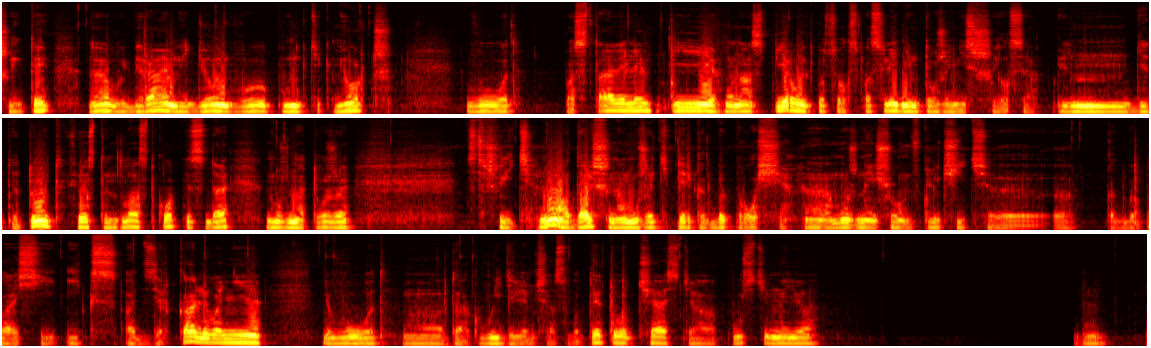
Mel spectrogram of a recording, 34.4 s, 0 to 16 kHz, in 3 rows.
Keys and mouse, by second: 0.7 click, 0.8 middle click, 2.1-3.7 drag, 3.9-14.2 middle drag, 14.2 right click, 14.8-22.1 middle drag, 15.2 KP_7, 18.3 Tab, 22.1 click, 22.3-26.1 middle drag, 26.3-27.5 alt+middle drag, 27.7-29.7 alt+middle drag, 28.8 2, 29.7-34.3 right drag.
